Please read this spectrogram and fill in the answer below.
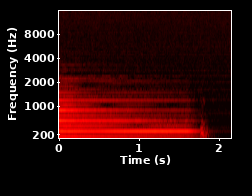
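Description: Electric piano holding the final interval of a two-part dictation exercise in D major: an octave of D3 in the bass and D4 in the treble, the same notes it started on. It sounds steadily, then cuts off sharply near the end.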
